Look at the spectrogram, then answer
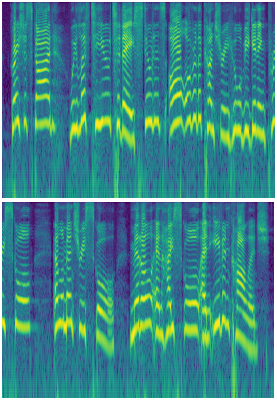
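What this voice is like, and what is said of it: Loud, near-shouting delivery. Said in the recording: “I'm going to try to belt it out there so you guys can hear it ... sounding like I'm yelling at all of you guys”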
